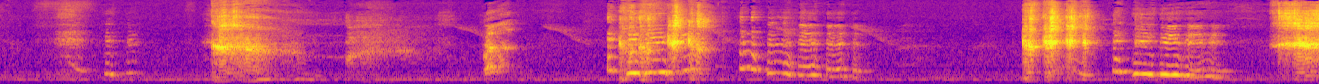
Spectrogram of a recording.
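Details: Mother's hiccups: abrupt, short voiced gulps at irregular intervals, with her young son laughing at them; hiccups.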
